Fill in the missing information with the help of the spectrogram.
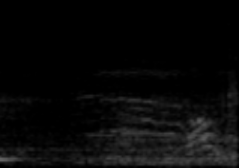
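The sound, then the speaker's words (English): A crowd of teenagers lets out a short, collective groan on request, a blended mass of low droning voices rising and falling together for a couple of seconds. “So if you're in a teenager here and you're currently sitting going, Where's New Life Youth? Why is New Life Youth not happening? Just give me a really quick groan.”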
